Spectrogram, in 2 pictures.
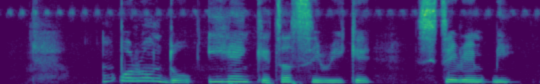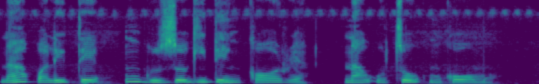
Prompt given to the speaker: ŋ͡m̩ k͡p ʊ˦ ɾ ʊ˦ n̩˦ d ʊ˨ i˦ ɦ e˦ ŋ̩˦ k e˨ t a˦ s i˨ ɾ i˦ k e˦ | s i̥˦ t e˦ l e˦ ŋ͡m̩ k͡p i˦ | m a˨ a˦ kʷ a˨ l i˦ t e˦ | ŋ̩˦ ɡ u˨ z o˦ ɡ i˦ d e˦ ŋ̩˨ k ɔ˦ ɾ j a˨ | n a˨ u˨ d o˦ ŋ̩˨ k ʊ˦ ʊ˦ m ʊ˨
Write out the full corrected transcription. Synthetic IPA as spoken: ŋ͡m̩ k͡p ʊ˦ ɾ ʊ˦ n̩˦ d ʊ˨ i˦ ɦ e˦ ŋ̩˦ k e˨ t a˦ s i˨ ɾ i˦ k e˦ | s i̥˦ t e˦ ɾ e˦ ŋ͡m̩ k͡p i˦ | n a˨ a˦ kʷ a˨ l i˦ t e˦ | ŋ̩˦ ɡ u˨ z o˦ ɡ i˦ d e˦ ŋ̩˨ k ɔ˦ ɾ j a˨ | n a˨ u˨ t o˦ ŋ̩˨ k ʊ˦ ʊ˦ m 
